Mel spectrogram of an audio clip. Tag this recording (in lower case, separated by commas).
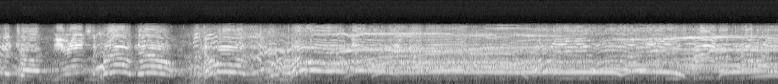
speech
